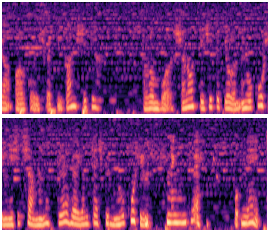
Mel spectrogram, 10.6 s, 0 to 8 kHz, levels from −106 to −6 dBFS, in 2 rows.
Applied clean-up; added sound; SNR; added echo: classical method Wiener filter.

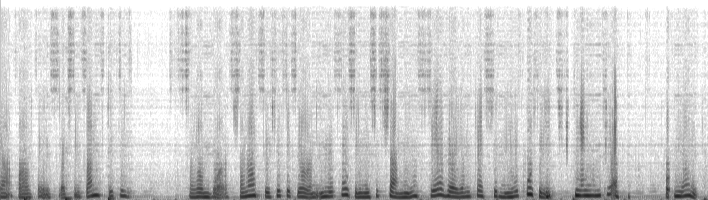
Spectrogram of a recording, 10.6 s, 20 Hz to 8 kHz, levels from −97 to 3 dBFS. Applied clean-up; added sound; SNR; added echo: neural separator model SepFormer DNS4.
